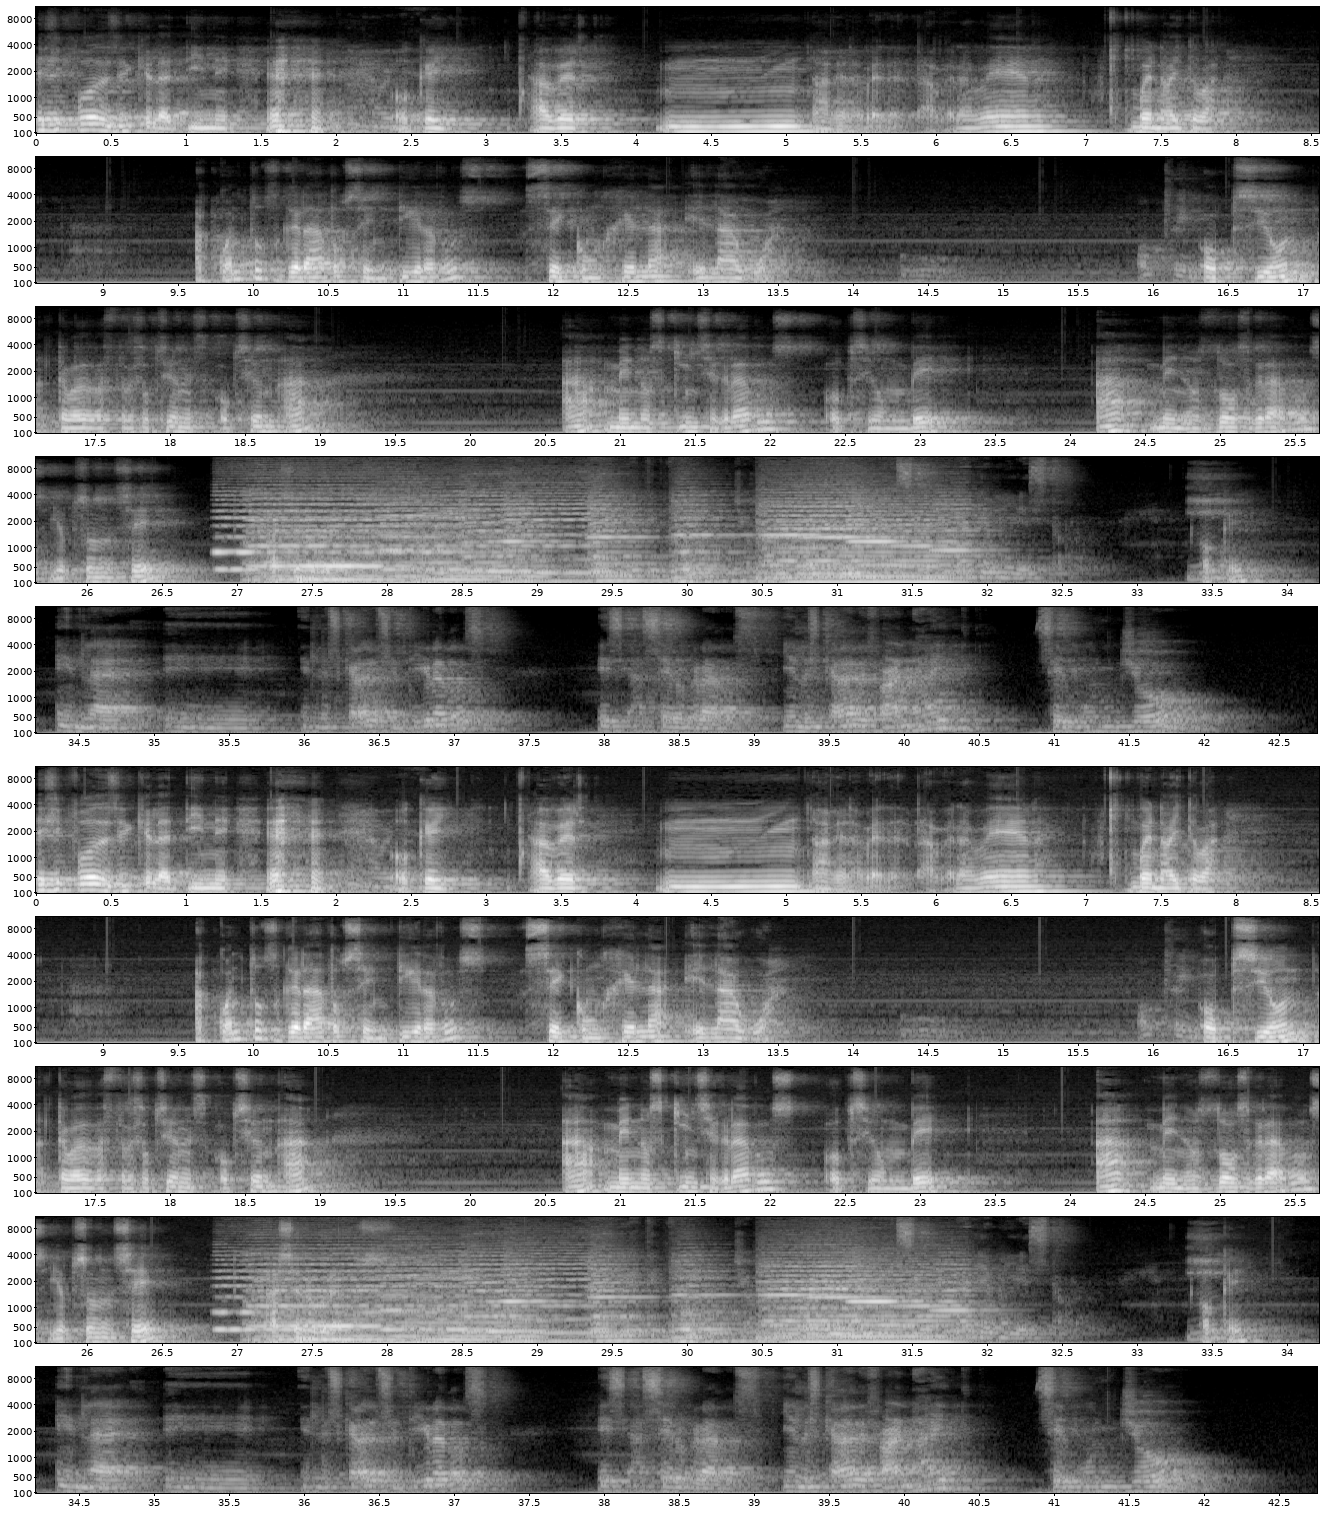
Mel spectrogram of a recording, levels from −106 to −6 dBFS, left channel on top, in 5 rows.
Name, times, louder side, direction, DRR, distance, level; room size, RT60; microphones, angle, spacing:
voice 1, 0.0-2.8 3.3-3.7 4.1-6.9 7.2-7.9 9.6-11.5 11.8-13.5 16.3-19.0 20.6-23.2 24.2-26.5 27.2-28.0 33.6-33.7, right 2 dB, 85° right, 11 dB, 1.4 m, -22 dB
voice 2, 2.1-2.6 14.3-14.6 15.9-16.4 29.5-32.4 33.3-33.6 34.3-35.7 36.0-37.2 38.0-40.3 40.9-41.9, right 1 dB, 10° right, -4 dB, 7.9 m, -38 dB
sound 1, 26.8-31.9, equal, 10° left, 3.7 m, -25 dB
25.5 x 19.5 x 5.3 m, 0.77 s
head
